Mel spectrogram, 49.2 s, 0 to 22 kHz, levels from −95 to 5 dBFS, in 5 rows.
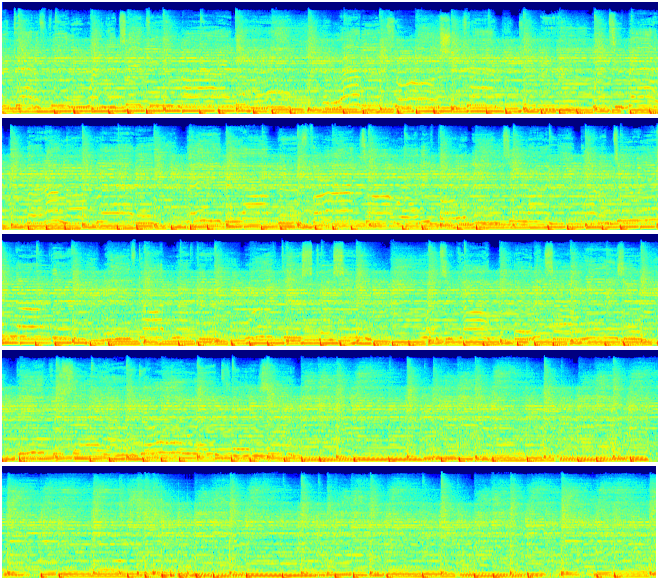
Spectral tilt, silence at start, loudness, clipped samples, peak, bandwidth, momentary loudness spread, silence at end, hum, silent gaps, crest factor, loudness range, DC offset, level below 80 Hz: -4.5 dB/octave; 0 s; -20 LUFS; under 0.1%; -2 dBFS; 17 kHz; 2 LU; 0 s; none; none; 18 dB; 1 LU; under 0.1%; -26 dBFS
